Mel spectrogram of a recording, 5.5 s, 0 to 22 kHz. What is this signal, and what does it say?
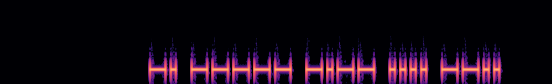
Morse code, heard as a keyed tone, about 22 wpm, 700 Hz. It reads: N0YHZ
